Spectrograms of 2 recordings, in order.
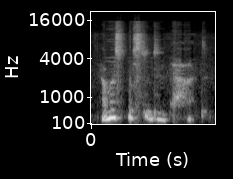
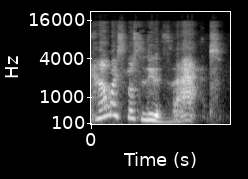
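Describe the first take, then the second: First: It is said softly and calmly. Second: It is said harshly and confrontationally.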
